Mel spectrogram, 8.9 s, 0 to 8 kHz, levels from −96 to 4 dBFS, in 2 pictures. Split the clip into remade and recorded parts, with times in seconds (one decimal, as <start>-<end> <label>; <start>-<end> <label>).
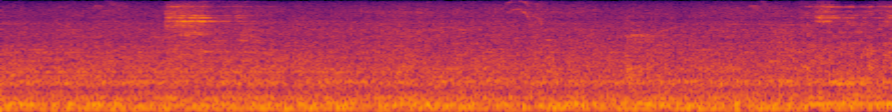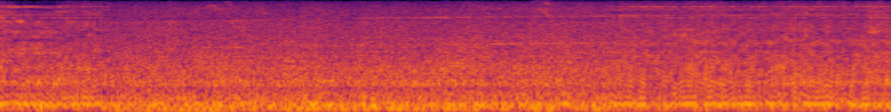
0.0-4.0 recorded; 4.0-5.0 remade; 5.0-7.5 recorded; 7.5-8.9 remade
